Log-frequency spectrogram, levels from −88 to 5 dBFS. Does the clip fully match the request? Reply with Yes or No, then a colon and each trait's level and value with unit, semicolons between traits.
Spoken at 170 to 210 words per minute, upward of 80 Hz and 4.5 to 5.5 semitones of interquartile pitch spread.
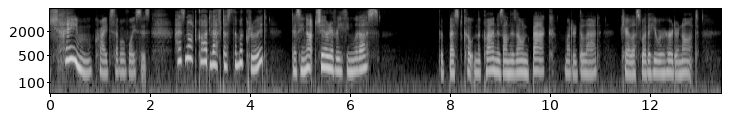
Yes: average, 175 wpm; high, 190 Hz; average, 5.2 semitones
